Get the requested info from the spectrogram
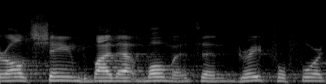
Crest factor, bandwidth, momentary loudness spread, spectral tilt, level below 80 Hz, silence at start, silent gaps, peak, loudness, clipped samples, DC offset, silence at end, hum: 18 dB; 12.5 kHz; 9 LU; -7 dB/octave; -68 dBFS; 0 s; none; -10 dBFS; -29 LUFS; under 0.1%; under 0.1%; 0 s; none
